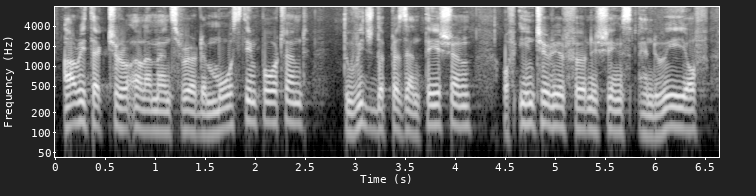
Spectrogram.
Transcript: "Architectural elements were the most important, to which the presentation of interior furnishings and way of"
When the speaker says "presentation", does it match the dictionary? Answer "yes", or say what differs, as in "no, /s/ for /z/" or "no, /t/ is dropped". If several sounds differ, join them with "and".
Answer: yes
